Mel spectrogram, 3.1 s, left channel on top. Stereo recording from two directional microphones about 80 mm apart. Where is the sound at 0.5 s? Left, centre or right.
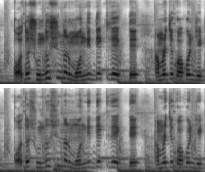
Left.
